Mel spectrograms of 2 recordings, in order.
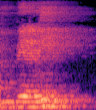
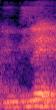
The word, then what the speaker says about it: jubile: Ya, tapi bukan yubeli. Yubeli bukan, yubile harusnya. Nah, tahun jubileum ini adalah tahun di mana orang bisa mendoakan dirinya sendiri dan orang yang sudah tiada.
